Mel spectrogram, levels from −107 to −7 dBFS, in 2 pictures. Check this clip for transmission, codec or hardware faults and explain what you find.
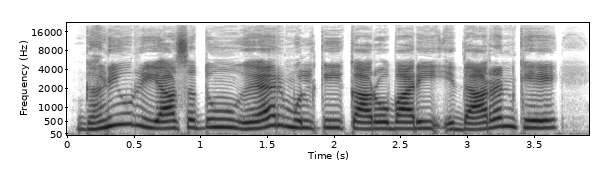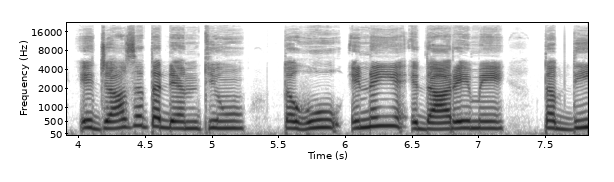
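Checking the clip turned up no faults to report.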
